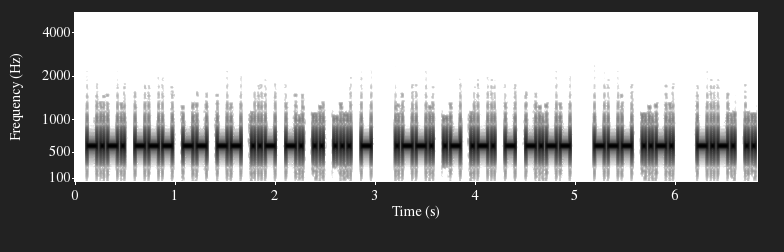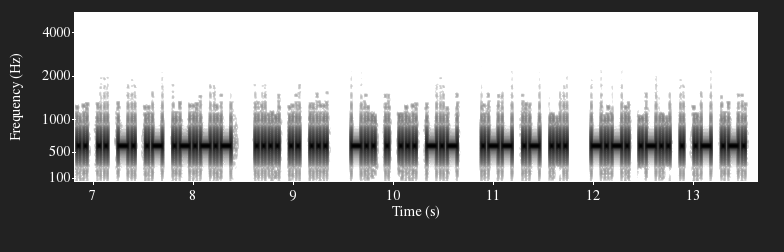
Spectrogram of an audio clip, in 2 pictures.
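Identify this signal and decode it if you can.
Morse code, heard as a keyed tone, about 35 wpm, 600 Hz. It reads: COMMUNIST PARTY OF CHINA. HIS DESK WAS CLEAR
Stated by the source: Morse practice at 35 wpm from CW med Gnister, sending Ken Follett's novel Never in English.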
